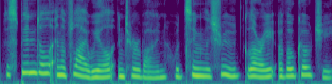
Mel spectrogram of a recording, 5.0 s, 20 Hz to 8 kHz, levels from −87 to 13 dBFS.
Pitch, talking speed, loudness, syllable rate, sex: 225 Hz, 170 wpm, -13 LUFS, 4.5 syllables/s, female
